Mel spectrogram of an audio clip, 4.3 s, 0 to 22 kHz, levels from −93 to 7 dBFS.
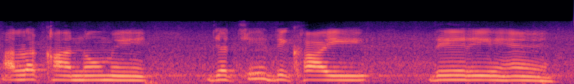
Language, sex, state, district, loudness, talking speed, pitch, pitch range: Hindi, female, Haryana, Charkhi Dadri, -15 LUFS, 110 wpm, 210 Hz, 205-215 Hz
